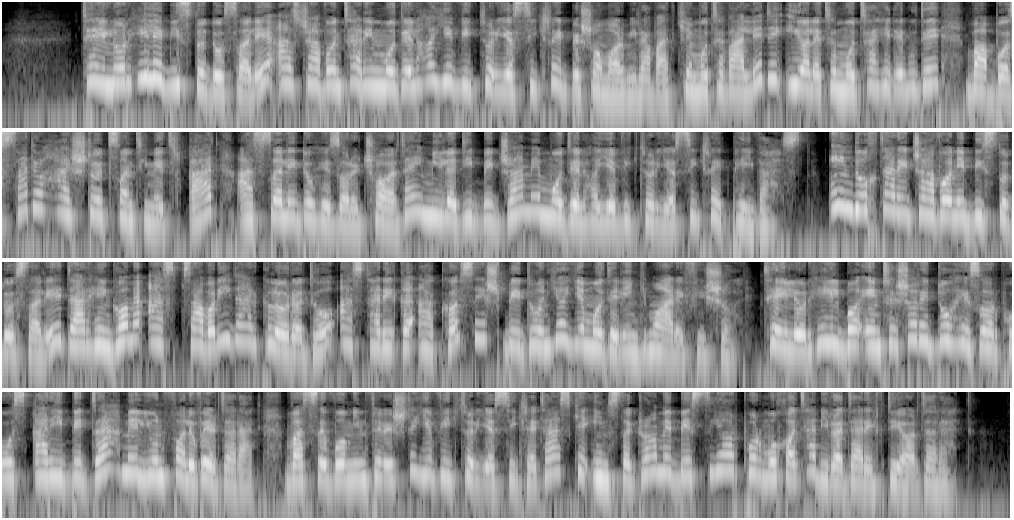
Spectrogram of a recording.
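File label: Farsi Narrative; GoLocalise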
